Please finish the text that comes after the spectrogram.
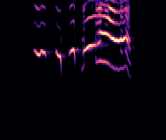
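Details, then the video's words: Oriental magpie-robin (kacer) song used to provoke a non-singing bird into reply; a level whistle, two short dipping notes, then a long buzzy, vibrant rasping note. "TERAPI HARIAN BURUNG KACER MACET"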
